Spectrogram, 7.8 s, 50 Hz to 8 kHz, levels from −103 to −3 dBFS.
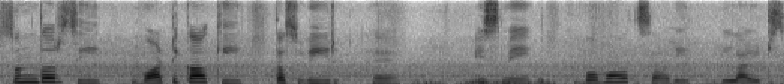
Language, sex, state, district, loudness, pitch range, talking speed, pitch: Hindi, female, Haryana, Rohtak, -20 LUFS, 210-270 Hz, 85 wpm, 220 Hz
